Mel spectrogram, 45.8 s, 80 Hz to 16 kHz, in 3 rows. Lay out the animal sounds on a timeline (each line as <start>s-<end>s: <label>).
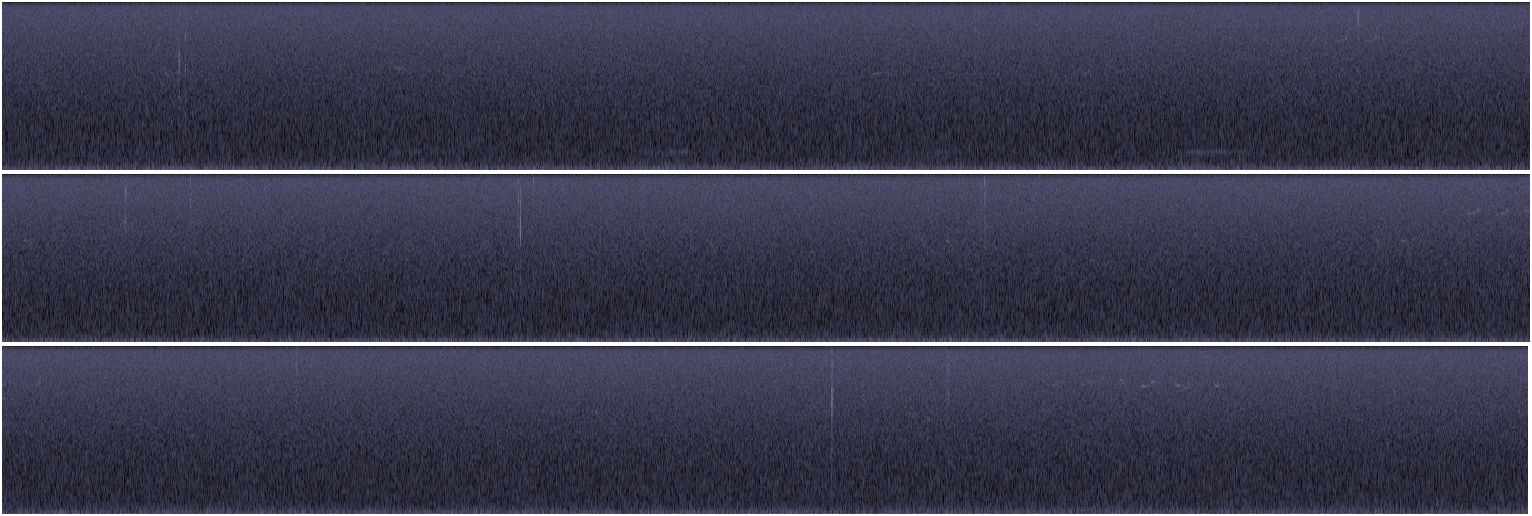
12.6s-13.9s: Black-and-white Warbler (Mniotilta varia)
29.7s-31.0s: Black-and-white Warbler (Mniotilta varia)
40.6s-42.9s: Black-and-white Warbler (Mniotilta varia)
